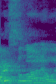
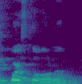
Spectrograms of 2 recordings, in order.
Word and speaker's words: Barcelona: Barcelona when the game happened. That's I believe it's Barcelona. There's gotta be a little bit of a lisp.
